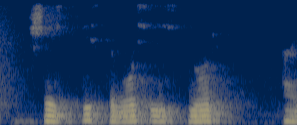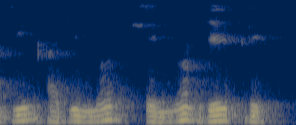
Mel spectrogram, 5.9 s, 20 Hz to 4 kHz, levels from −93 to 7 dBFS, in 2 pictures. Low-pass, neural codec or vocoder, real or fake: 3.6 kHz; none; real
